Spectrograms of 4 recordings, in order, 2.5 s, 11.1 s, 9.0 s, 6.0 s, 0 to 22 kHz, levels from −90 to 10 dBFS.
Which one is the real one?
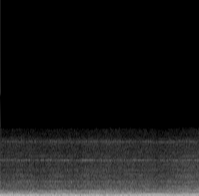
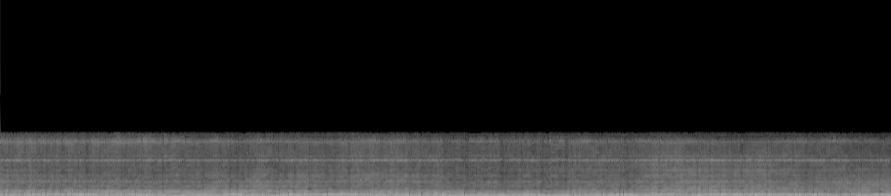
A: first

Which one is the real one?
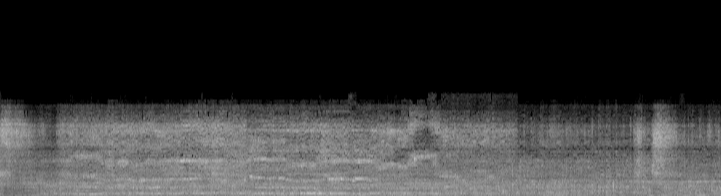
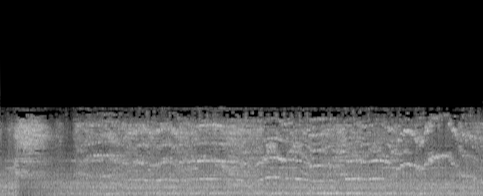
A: second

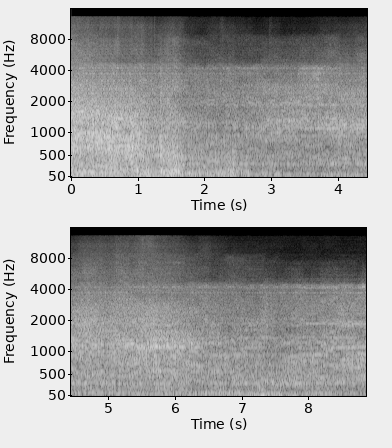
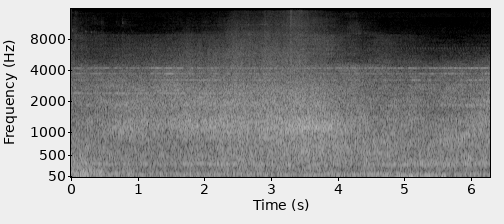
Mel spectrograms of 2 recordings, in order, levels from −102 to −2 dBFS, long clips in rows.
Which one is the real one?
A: second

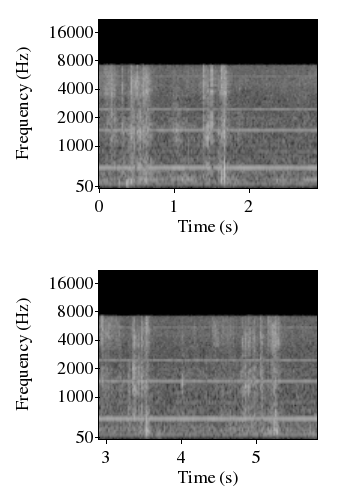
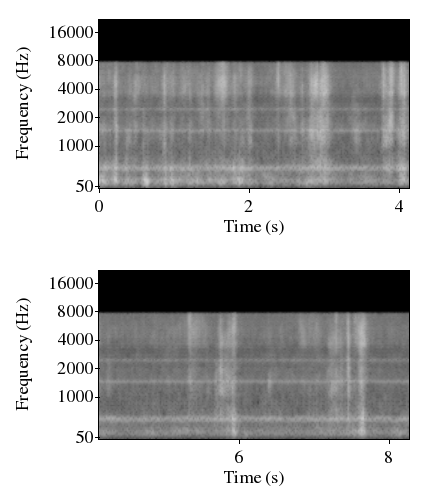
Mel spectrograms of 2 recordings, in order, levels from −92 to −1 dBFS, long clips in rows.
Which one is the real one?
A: first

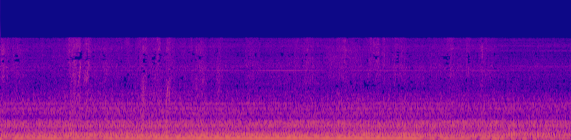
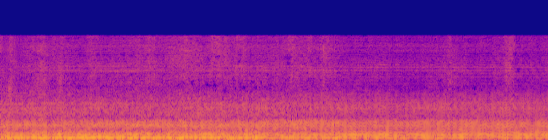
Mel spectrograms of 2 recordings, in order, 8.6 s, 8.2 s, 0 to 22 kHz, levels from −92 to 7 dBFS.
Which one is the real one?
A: first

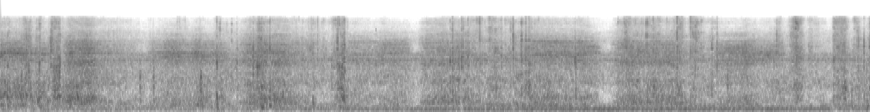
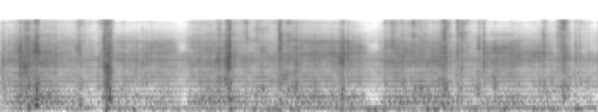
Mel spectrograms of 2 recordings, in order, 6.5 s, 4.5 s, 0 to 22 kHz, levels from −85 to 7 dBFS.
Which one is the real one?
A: first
